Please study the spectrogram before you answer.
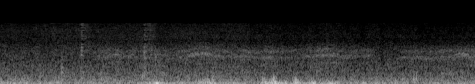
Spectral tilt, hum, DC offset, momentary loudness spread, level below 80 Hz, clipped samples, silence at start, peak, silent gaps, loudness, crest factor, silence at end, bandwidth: -7 dB/octave; none; under 0.1%; 8 LU; -28 dBFS; under 0.1%; 0 s; -8 dBFS; none; -30 LUFS; 18 dB; 0 s; 7.4 kHz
